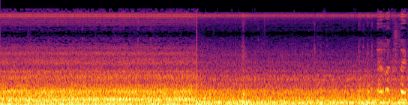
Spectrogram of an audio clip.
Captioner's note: engine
